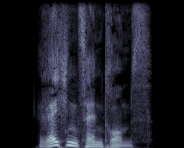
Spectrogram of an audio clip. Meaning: genitive singular of Rechenzentrum
- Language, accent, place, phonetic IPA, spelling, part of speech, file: German, Germany, Berlin, [ˈʁɛçn̩ˌt͡sɛntʁʊms], Rechenzentrums, noun, De-Rechenzentrums.ogg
